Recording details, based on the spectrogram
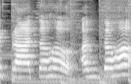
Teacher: विसर्ग की मात्रा इसका उच्चारण ह के समान होता है। जैसे प्रातः अंतः आदि जो विसर्ग होता है उसका उच्चारण हम ह की तरह करते हैं।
